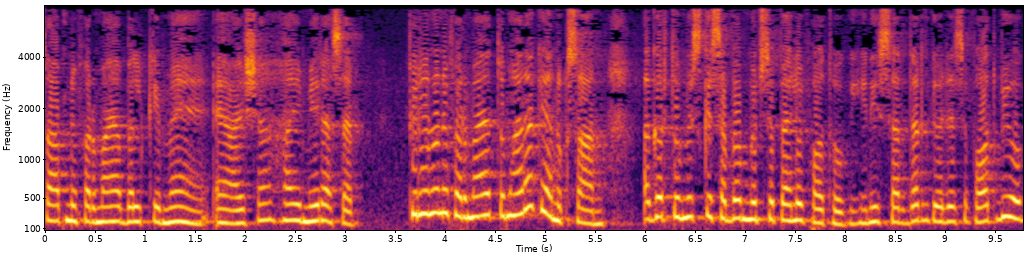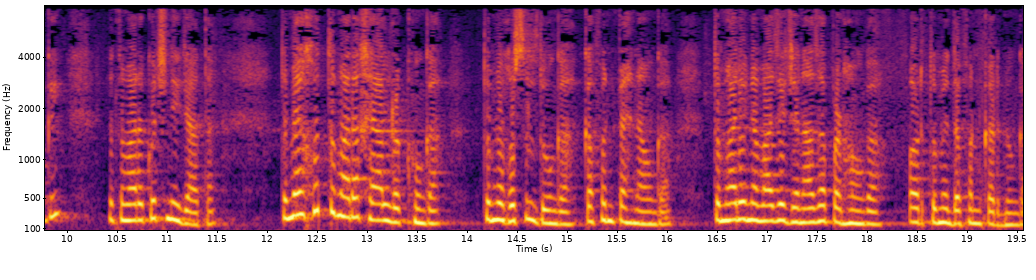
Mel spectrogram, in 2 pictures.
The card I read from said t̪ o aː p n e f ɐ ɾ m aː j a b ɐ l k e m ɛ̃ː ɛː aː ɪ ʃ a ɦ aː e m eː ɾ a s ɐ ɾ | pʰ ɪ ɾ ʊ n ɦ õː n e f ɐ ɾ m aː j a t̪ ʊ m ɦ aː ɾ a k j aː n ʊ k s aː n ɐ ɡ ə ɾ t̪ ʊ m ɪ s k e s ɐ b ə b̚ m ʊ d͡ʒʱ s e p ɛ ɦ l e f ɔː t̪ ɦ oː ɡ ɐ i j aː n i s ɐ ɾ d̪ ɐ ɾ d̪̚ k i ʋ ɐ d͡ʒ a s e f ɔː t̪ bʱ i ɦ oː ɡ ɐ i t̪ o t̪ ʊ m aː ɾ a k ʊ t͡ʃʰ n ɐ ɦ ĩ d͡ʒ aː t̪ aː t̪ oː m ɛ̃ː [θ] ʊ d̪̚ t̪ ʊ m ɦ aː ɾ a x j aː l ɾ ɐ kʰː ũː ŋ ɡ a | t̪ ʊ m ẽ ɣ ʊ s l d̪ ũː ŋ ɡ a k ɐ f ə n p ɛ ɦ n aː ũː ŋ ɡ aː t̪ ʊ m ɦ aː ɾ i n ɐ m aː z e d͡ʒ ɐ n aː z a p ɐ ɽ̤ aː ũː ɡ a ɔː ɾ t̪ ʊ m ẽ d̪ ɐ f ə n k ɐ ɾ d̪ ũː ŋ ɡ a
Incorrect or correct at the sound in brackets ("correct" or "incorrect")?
incorrect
